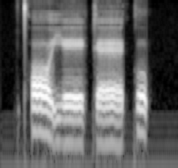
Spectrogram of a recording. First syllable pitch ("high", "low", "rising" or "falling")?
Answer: falling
